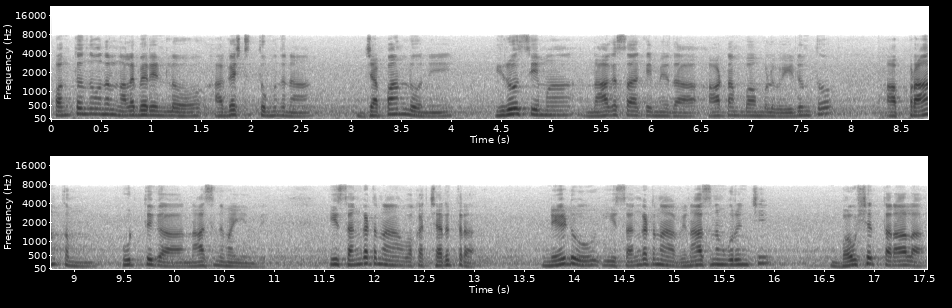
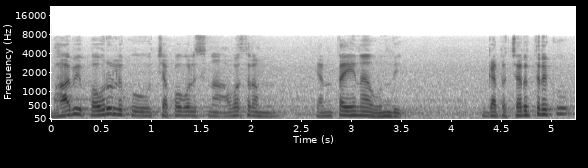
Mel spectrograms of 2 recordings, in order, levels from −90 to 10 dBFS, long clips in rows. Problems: none marked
